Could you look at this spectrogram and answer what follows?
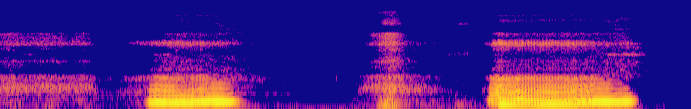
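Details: Sleeping girl with snoring, also bruxism and delirium noted: loud, rasping, droning snores on each in-breath with quieter breaths between, about two snores in seven seconds; heavy snoring in sleep.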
